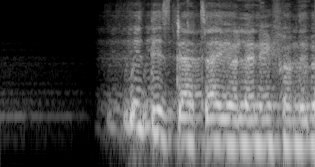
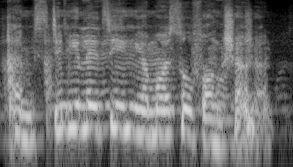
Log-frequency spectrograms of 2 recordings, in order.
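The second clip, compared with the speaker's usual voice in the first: ordinary delivery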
